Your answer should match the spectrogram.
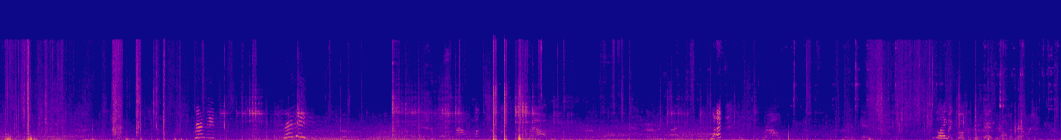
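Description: Children's voices calling out in short, scattered cries over a low background murmur. Sharp knocks and rubbing come from a handheld phone microphone being jostled, with the loudest pair of knocks about ten seconds in.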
